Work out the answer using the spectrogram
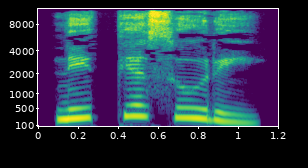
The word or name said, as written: ನಿತ್ಯಸೂರಿ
